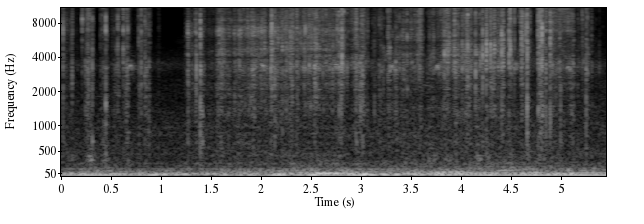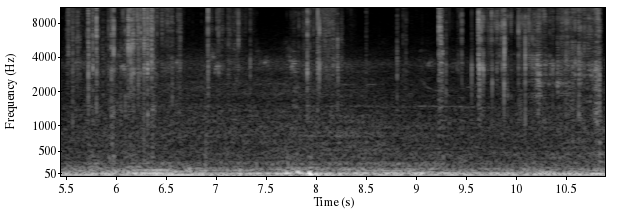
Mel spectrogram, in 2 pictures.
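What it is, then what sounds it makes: Aluminium car AC condenser. Fingertips and long nails scratch and tap along the crusty top edge of a removed, dirty aluminium car AC condenser with a metal frame and a thin, hollow finned core. A steady stream of dry, crackly scraping rises into bright, hissy bursts, with quick rattling taps over a constant low rumble.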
